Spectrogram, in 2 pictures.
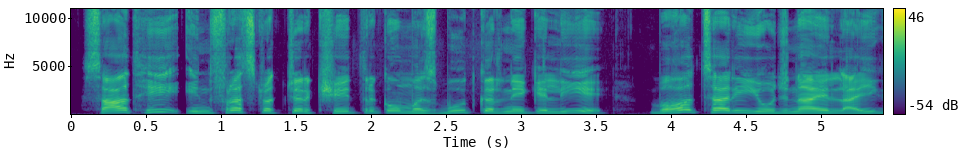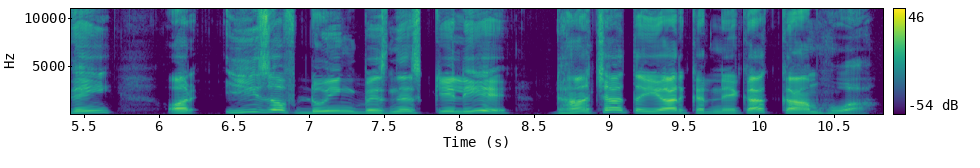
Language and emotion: Hindi, neutral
